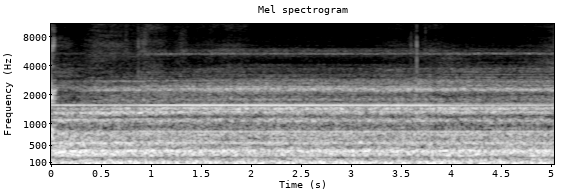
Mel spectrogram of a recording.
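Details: Chinese all-in-one diesel parking heater in shuttle bus RV conversion, recorded under the bus while running after high setting, exhaust pipe hot: steady even hum with constant whine, no knocks or surging; normal running.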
